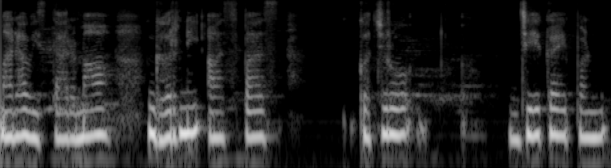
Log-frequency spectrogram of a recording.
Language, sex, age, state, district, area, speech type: Gujarati, female, 30-45, Gujarat, Amreli, rural, spontaneous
